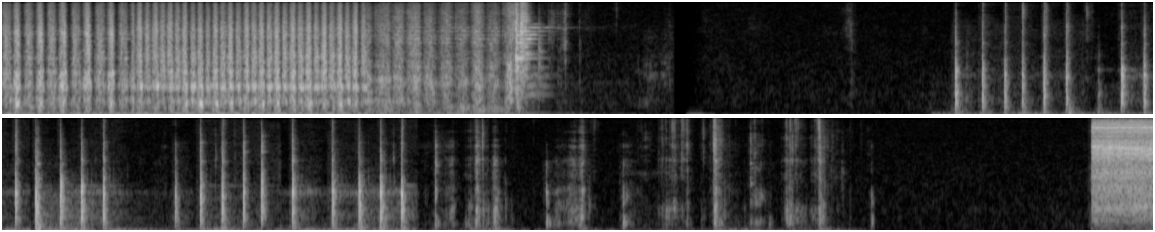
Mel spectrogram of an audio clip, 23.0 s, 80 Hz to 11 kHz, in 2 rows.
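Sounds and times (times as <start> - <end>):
slow irregular knocks: 9.4 - 17.1.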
